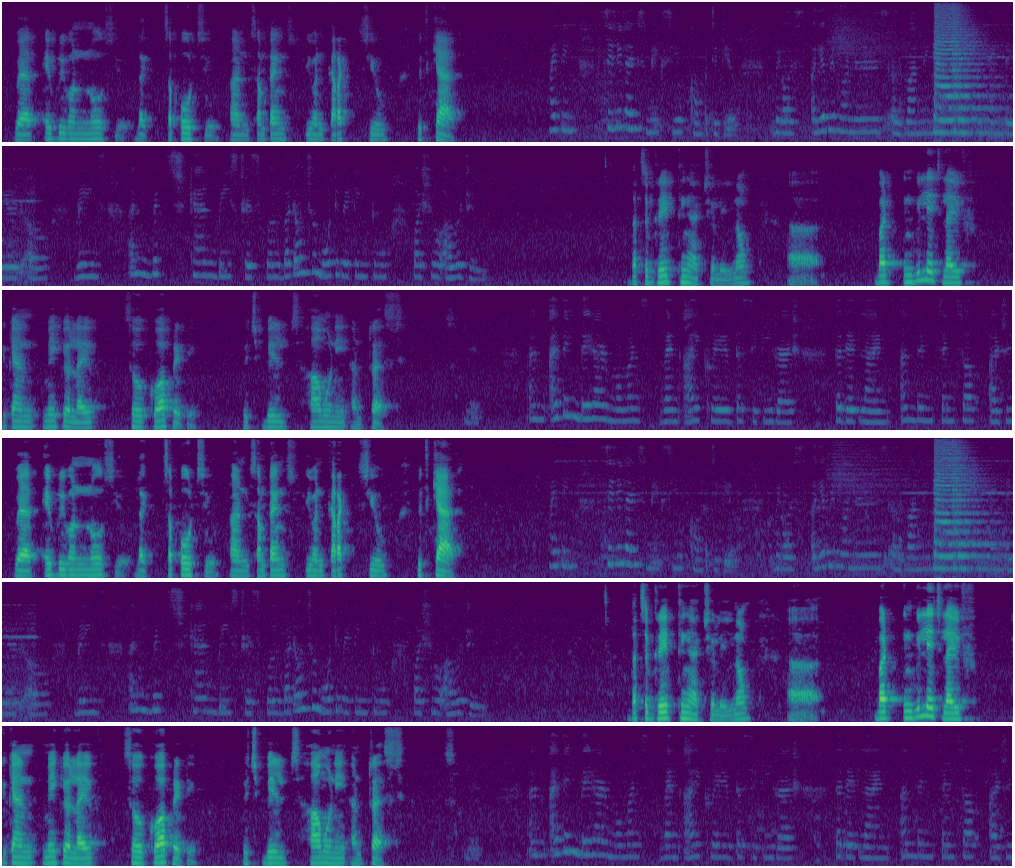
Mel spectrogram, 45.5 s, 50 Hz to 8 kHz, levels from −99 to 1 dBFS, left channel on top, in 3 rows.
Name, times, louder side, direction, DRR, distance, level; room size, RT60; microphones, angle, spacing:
voice 1, 0.2-2.2 2.5-4.3 4.6-5.8 6.5-6.9 24.6-26.4 27.0-27.4 28.3-29.7 30.4-31.8 32.2-33.2 34.0-36.3, right 7 dB, 75° right, 0.4 m, -37 dB
voice 2, 8.2-22.5 37.3-37.5 37.8-45.4, left 2 dB, 65° left, 3.5 m, -67 dB
Subway metro underground, 12.5-12.8 14.0-15.7, right 2 dB, 5° right, 0.4 m, -54 dB
11.5 x 9.8 x 2.5 m
head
